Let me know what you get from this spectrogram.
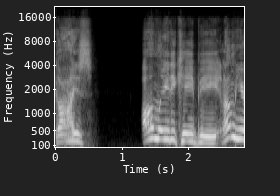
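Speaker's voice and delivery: put-on chad bro voice. Mocking how someone introduces herself in a chat room, Lady KB in a Chad voice. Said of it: "she's like".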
